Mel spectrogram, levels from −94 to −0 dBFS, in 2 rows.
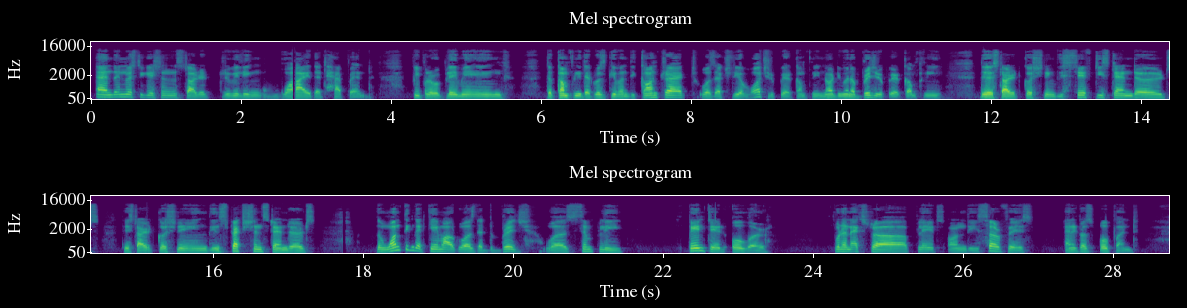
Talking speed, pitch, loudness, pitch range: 140 wpm, 120 Hz, -27 LUFS, 110-135 Hz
